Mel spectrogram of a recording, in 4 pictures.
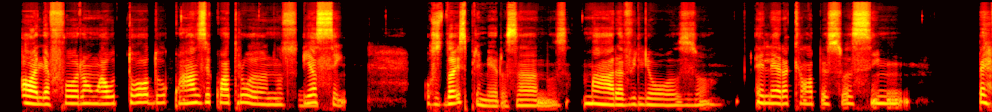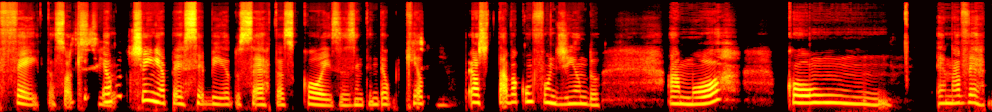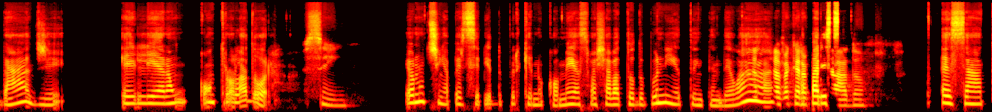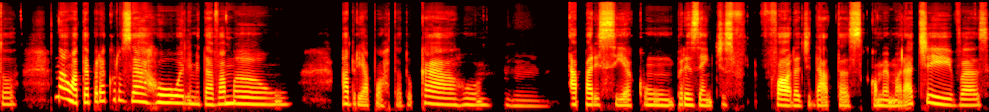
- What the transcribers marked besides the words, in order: tapping; tongue click; other background noise
- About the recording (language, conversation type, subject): Portuguese, advice, Como você está lidando com o fim de um relacionamento de longo prazo?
